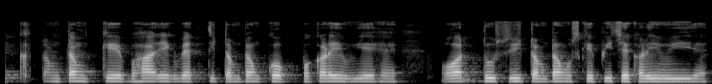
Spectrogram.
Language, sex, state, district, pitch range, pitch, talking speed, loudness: Hindi, male, Bihar, Saharsa, 140-145 Hz, 140 Hz, 160 wpm, -20 LUFS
